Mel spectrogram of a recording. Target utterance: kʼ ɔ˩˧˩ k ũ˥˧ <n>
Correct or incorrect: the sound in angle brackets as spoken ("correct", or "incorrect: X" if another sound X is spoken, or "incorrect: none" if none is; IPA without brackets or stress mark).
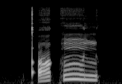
correct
